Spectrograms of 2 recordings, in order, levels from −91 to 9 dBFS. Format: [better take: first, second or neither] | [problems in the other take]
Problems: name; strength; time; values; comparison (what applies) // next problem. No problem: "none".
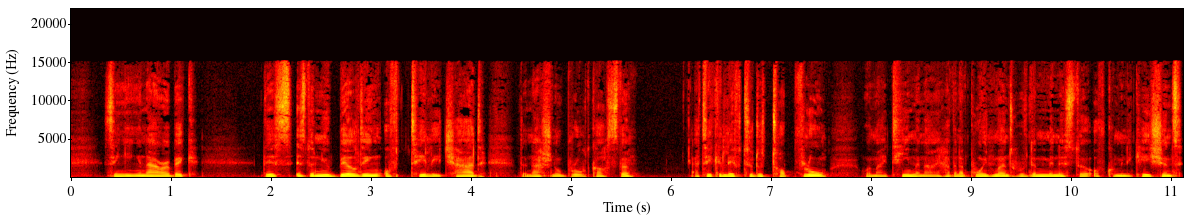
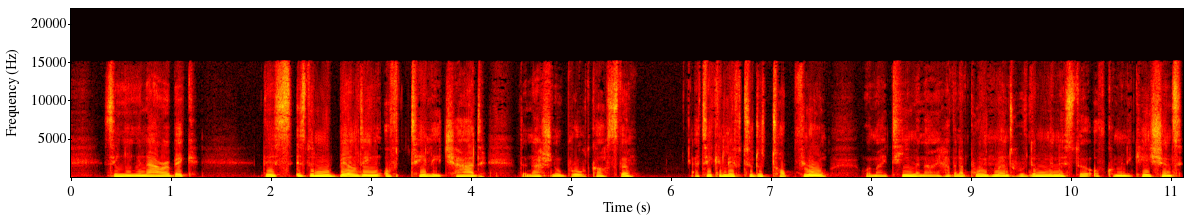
first | distortion; slight; 9% of the sound clipped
